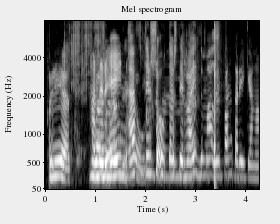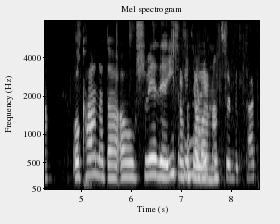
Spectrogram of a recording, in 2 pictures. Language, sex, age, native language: Icelandic, female, 18-19, Icelandic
